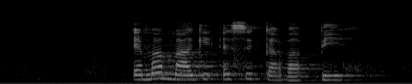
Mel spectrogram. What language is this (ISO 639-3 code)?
ssw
